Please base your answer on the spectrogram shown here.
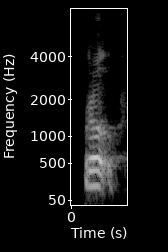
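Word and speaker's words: Proust: Yang kedua adalah hukum perbandingan tetap atau hukum Pro ya. Ini ditulisnya hukum pros, dibacanya pro.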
